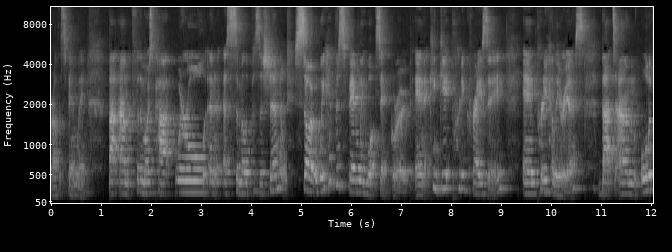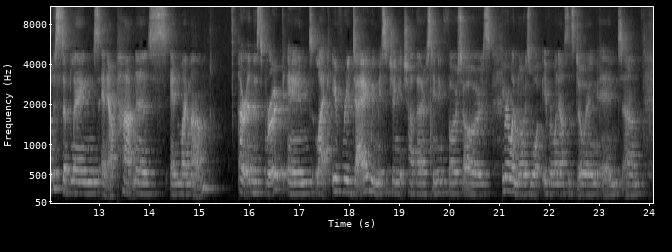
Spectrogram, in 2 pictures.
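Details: Woman, currently pregnant, who attributes worsened vocal fry to pregnancy; she reports a habitually croaky voice that is much worse whenever pregnant, and feeling a little out of breath; vocal fry.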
